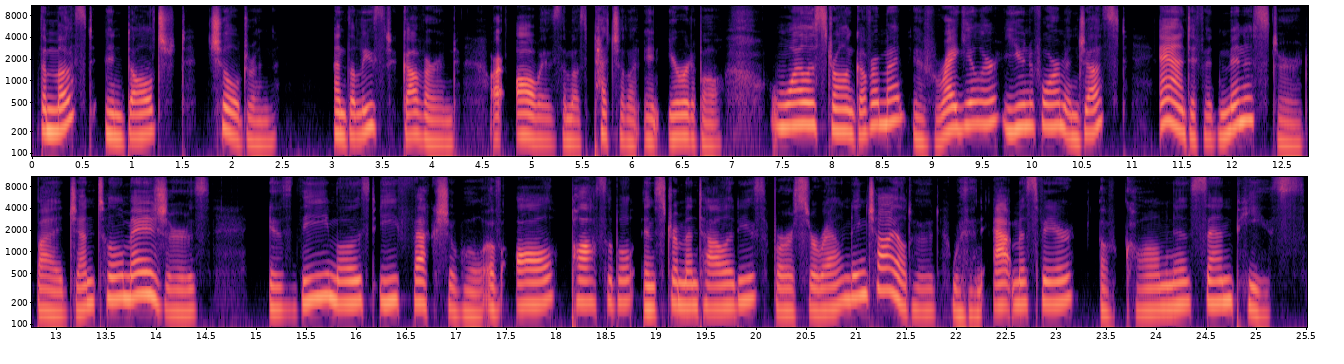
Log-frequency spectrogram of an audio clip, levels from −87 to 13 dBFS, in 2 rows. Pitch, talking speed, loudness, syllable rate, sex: 190 Hz, 115 wpm, -19 LUFS, 4.2 syllables/s, female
